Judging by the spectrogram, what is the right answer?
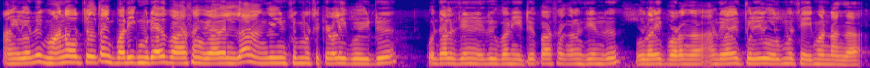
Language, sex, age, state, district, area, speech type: Tamil, female, 60+, Tamil Nadu, Namakkal, rural, spontaneous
